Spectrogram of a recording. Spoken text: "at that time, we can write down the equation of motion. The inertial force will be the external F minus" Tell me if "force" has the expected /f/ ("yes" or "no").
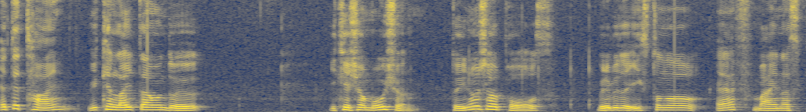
no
